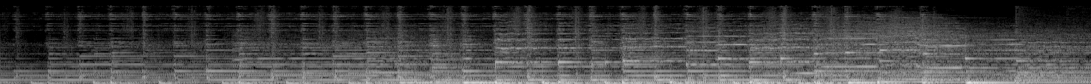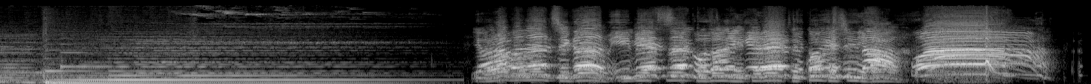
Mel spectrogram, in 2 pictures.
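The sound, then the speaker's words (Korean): A classics-reading radio segment logo jingle made by middle school broadcasting club students: about fifteen seconds of bright, layered music with steady rhythm, then a burst of excited young voices shouting together in loud, overlapping cries for the last several seconds. “네, 언제 들어도 상큼한 이 방송반 중학생 학생들의 고전읽기 로고였습니다.”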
